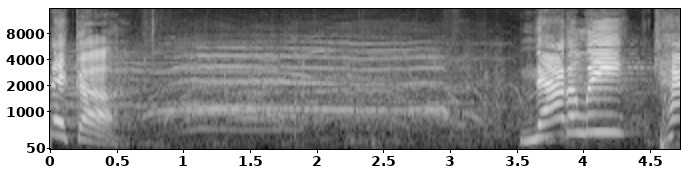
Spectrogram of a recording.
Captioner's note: audience cheering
